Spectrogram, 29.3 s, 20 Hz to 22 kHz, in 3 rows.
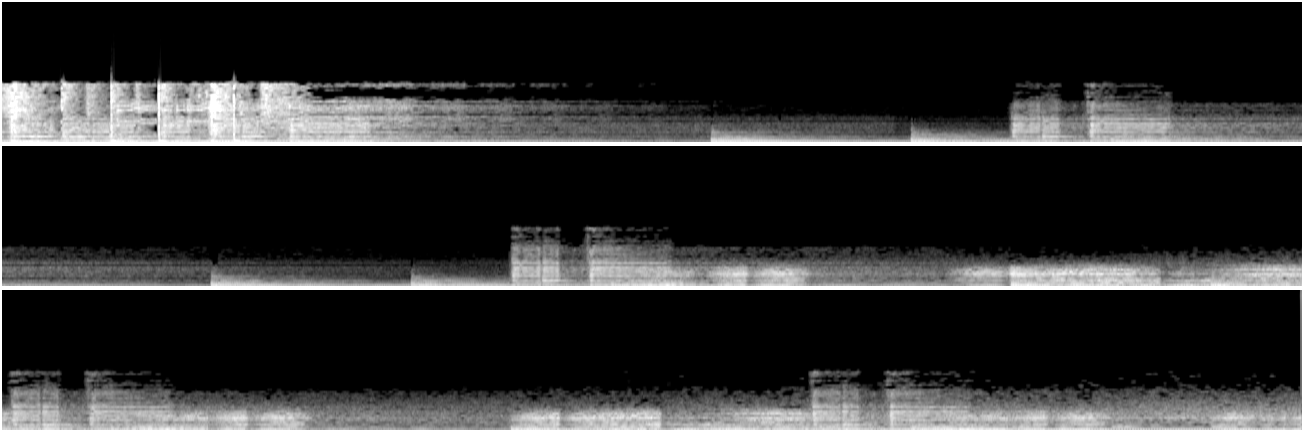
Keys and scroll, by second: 0.1 0, 3.6 1, 3.9 6, 4.7 0, 23.1 7, 23.5 4, 24.2 8.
